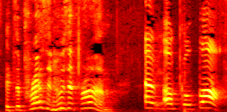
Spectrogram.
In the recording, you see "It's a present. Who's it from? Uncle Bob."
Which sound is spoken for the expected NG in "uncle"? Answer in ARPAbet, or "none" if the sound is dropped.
none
